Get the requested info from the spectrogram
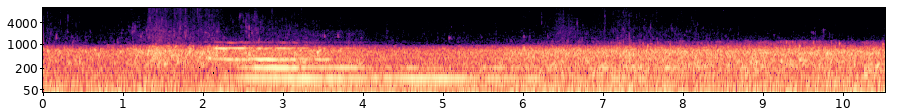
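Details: Whale vocalizing beneath the surface: a rich harmonic moan with stacked tones, swelling after two seconds and fading out by six, then only steady deep underwater rumble remains.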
